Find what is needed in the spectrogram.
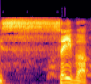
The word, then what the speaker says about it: SEVA: They're donating their money to the SEVA Foundation. – S-E-V-A. SEVA. – SEVA. It's a long E.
